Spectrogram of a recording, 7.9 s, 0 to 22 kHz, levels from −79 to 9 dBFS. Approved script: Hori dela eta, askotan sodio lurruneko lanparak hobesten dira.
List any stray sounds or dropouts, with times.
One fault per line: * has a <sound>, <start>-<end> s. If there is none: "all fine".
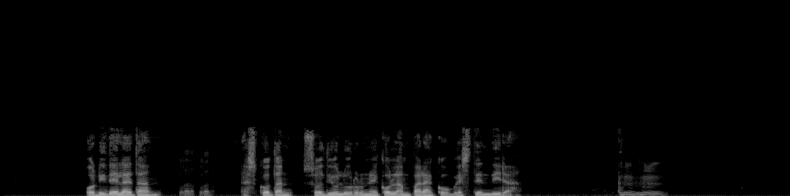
* has a laugh, 1.8-2.1 s
* has a throat clearing, 5.9-6.7 s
